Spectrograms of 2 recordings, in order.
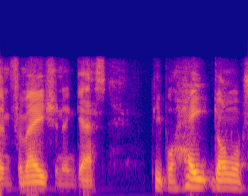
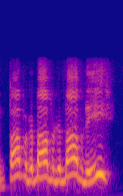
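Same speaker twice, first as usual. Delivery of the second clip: far higher squeaky mock Italian babble; fake Italian gibberish. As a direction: overdo the fake Italian, pitched way up. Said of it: "the guy's like".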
